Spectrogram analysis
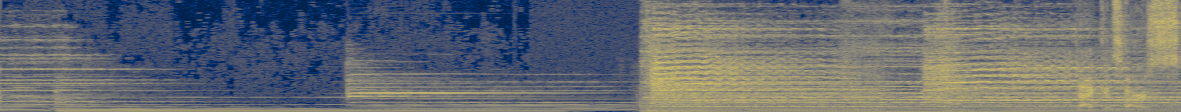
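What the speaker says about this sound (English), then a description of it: "And the bells, the church bells" Church bells ring out within a classical-style progressive rock album track, the tolling bell tones layered over sustained orchestral chords before the full band swells in loudly.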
